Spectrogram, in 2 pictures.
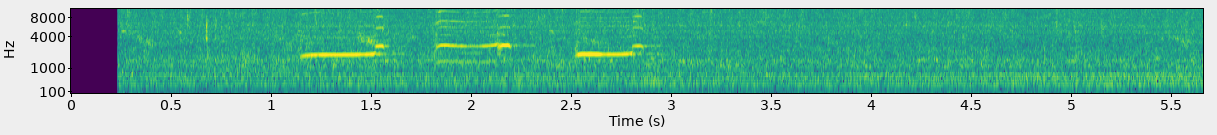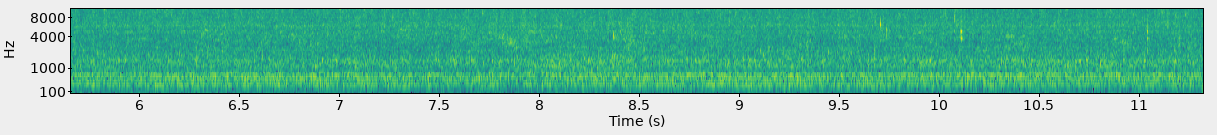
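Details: Long-billed Curlew (Numenius americanus), male or female parent, gives alarm calls at a person setting up a tripod across the road from the field where it forages with a small chick: a few short, clear, slightly rising whistles under wind.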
